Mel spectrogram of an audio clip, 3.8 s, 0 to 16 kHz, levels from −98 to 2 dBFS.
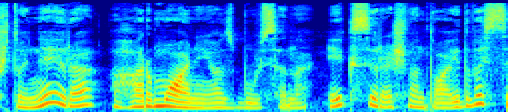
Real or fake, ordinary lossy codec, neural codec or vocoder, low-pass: real; MP3, 64 kbps; none; 14.4 kHz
